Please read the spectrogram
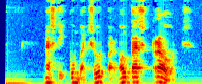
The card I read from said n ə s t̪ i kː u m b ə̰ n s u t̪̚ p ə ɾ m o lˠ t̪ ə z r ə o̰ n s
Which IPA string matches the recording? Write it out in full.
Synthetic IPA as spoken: n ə s t̪ i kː u m b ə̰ n s u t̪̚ p ə ɾ m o lˠ t̪ ə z r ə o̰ n s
